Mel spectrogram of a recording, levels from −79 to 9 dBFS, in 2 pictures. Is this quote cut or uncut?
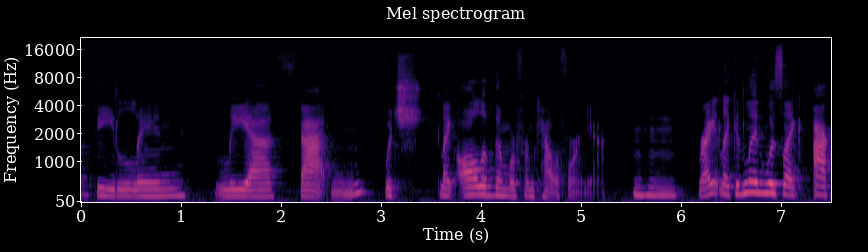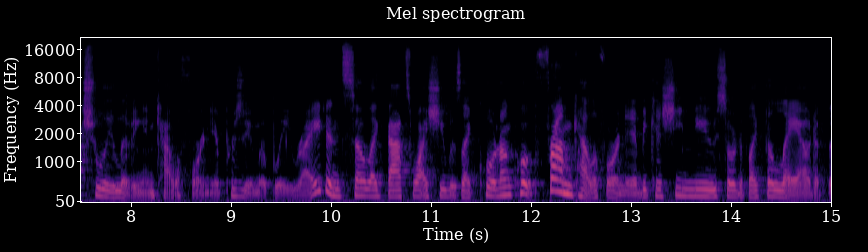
uncut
